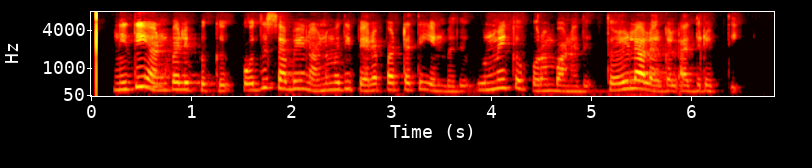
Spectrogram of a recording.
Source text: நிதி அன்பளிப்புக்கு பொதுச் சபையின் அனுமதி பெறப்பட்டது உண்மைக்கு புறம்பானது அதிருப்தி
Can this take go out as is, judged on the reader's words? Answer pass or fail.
fail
